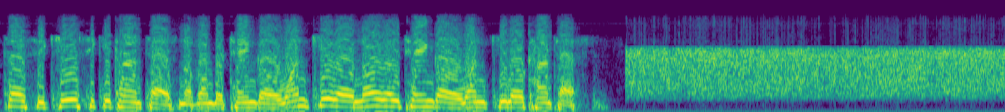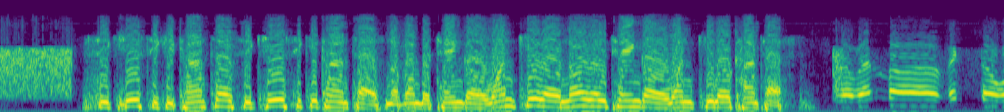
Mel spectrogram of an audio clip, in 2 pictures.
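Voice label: upper sideband 28MHz; ARRL 10M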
